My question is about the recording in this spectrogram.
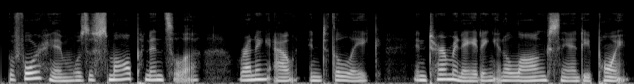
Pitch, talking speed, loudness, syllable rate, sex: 195 Hz, 170 wpm, -17 LUFS, 5.4 syllables/s, female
